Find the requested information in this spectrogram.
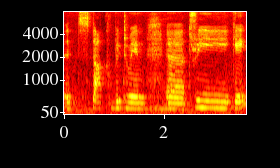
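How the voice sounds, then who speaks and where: With a Bengali accent, a woman speaks at a very slow pace in a medium pitch. Noticeable background noise and audible room echo fill the recording. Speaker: vlogger. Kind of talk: casual vlog talk to camera. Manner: hesitant, many fillers.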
